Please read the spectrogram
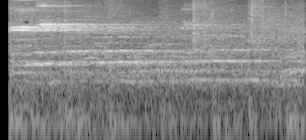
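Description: Basketball being dribbled on a hardwood gym floor, with sneakers squeaking in long, steady squeals as players run.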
